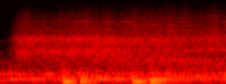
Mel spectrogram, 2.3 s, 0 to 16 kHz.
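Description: An A-10 attack airplane flies by with a loud, steady jet roar and a high engine whine. The low rumble pulses slightly underneath.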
